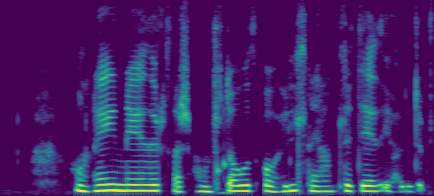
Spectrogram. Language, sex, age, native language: Icelandic, female, 20-29, Icelandic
